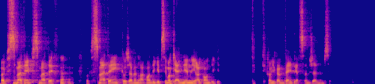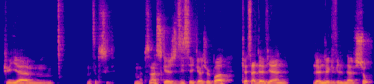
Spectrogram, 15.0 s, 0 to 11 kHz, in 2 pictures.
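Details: Long-standing stuttering in a 38-year-old man, speaking French.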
